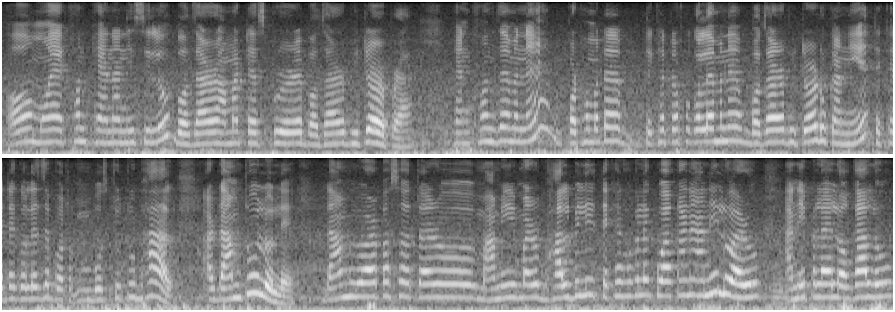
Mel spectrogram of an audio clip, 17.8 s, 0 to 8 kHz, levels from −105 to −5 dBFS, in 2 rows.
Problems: none marked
